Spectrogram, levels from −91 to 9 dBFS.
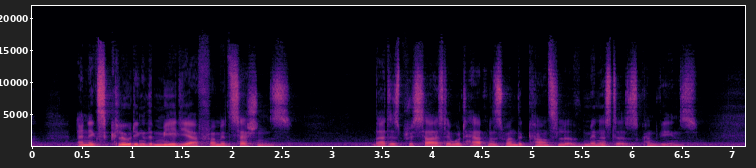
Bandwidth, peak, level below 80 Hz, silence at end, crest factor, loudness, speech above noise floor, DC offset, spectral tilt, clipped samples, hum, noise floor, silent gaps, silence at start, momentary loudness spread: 17 kHz; -20 dBFS; -68 dBFS; 0 s; 20 dB; -38 LUFS; 23 dB; under 0.1%; -4.5 dB/octave; under 0.1%; none; -61 dBFS; none; 0 s; 13 LU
